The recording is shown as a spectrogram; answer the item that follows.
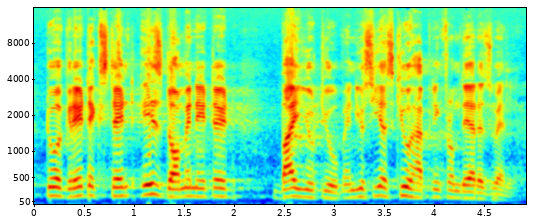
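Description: Talking at a fairly quick pace, a man uses a fairly high pitch with ordinary pitch variation.

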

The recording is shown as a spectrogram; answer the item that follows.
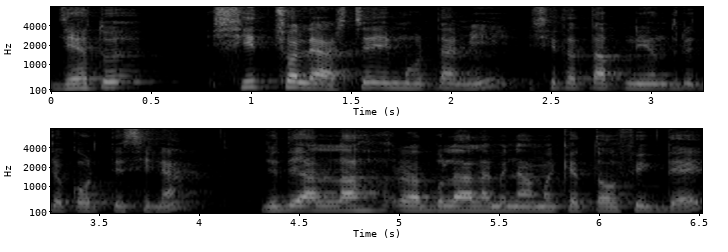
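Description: Over a quiet background, a man with a fairly high pitch speaks in a dark, mellow tone with fairly even intonation. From Bangladesh, Brahmanbaria; Bangladesh. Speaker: mobile repair trainer. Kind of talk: video presentation. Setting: training lab. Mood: apologetic, earnest. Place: classroom. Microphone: lapel.

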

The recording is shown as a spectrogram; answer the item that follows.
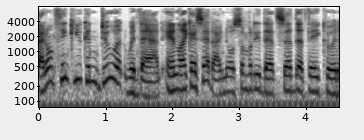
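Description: High in pitch, a man's voice has lively intonation. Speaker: paranormal radio show host. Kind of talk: casual radio talk show conversation.

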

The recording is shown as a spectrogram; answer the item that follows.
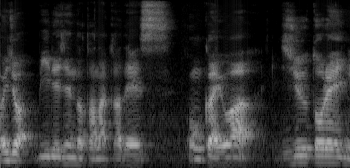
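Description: A man talking at a fairly quick pace. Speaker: fitness trainer. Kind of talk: tutorial. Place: studio.

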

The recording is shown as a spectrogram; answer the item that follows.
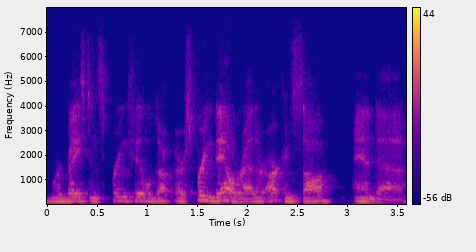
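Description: Somewhat breathy, a man talks at a fairly quick pace. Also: quiet background. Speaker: presenter. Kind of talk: online presentation. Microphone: webcam.

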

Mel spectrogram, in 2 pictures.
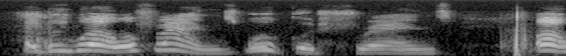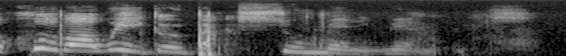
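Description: The voice has a dark, mellow tone and very wide pitch swings at a fairly slow pace, recorded dry with no echo amid noticeable background noise. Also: woman. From England. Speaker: gamer. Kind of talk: gameplay commentary. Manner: animated. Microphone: phone near.

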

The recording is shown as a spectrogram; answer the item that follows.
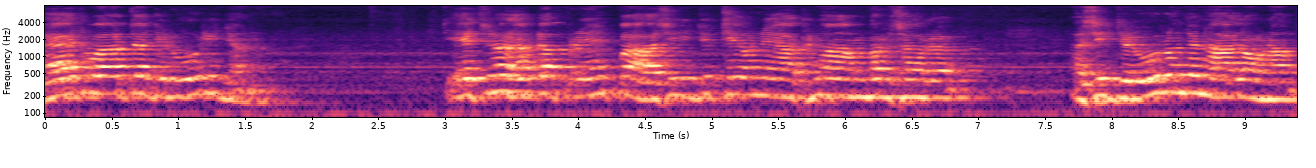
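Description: The voice stays monotone with flat intonation, set against light background noise and audible room echo. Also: man, high pitch for a man. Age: 80s+. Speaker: elderly friend of a freedom fighter. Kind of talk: interview answer, reminiscence. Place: home room. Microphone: camera far.

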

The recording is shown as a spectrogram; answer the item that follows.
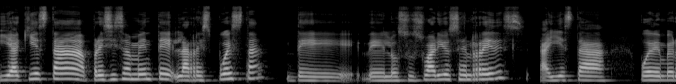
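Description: Against a quiet background, a woman talks at medium pitch with hardly any pauses. Her pitch variation is ordinary. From Mexico. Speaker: political commentary youtuber. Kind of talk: political news commentary. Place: studio. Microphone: studio mic.

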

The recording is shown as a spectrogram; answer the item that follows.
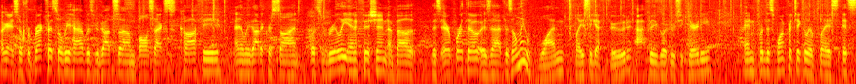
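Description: A man's voice with very even loudness and fairly even intonation, over noticeable background noise. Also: fairly quick pace. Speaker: travel vlogger. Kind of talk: casual vlog chat. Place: station. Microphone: phone near.

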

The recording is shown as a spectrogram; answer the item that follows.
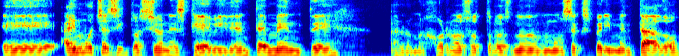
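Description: The setting is quiet as a man talks fairly quickly. His pitch variation is ordinary. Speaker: voice actor; voice actor guest. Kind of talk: interview. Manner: animated. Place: home room. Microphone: video call.

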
